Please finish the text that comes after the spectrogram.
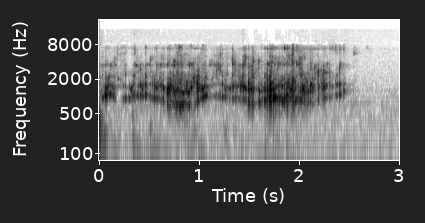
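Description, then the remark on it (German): Coffee, a small compressed espresso-style coffee, streams steadily into a cup for about two and a half seconds, a continuous gurgling pour that rises slightly in pitch before stopping abruptly, with no voices. “Sag mal, wie viele Espressi kann man hintereinander wegsaufen? Hör mal.”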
